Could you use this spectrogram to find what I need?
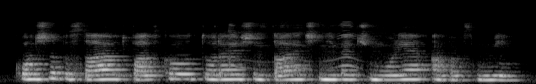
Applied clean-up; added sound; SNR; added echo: neural separator model SepFormer DNS4.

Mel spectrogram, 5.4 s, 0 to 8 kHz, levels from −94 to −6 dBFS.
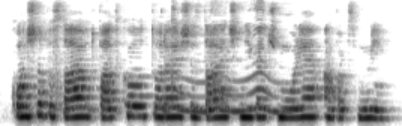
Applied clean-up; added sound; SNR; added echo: classical method WPE with log-MMSE.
